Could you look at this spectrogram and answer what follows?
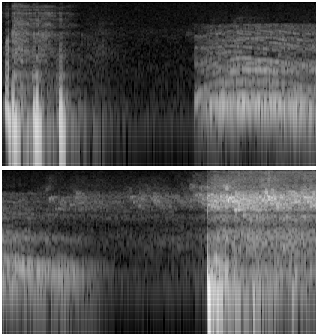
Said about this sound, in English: Look on YouTube for a sound bite or a sound clip of birds. Peaceful. And just play that video. Chirping.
